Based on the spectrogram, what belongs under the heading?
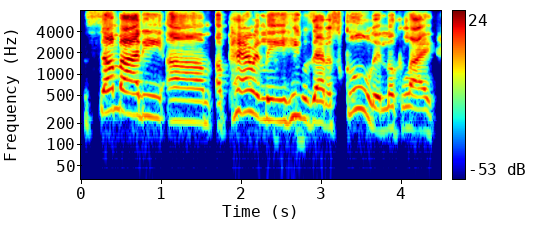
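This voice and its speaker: A woman co-hosting a casual morning chat show, loud and laughing as she tells stories and gossips. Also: fairly high pitch, animated, a little slow, dry recording. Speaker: co-host.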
